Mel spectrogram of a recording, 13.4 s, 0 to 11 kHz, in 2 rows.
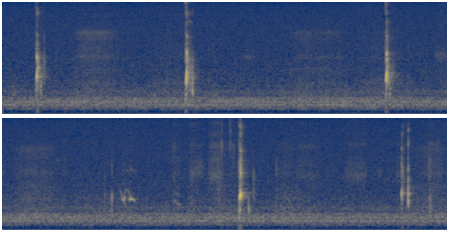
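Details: Hiccups in a 1-day-old newborn: sharp, brief hiccup sounds recurring about 13 a minute, somewhat irregular, over quiet room noise.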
